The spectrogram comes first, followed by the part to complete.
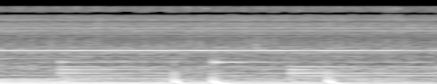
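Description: Stand mixer running steadily, its wire whisk beating frosting as heavy cream is poured in, with a steady high tone from the motor. Background music with plucked notes plays over it.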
